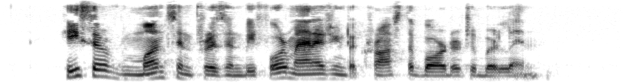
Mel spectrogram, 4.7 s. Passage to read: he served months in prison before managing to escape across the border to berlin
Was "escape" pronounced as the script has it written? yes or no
no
